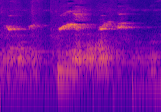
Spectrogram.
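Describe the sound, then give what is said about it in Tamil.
Dogs scuffle, with a few sharp, high-pitched yelps and whining cries rising and falling in quick bursts over a low background hum; it is a household's own pet dog fighting. “அது எங்கள் நாய் இங்கே தான் சண்டை போட்டுக்குது”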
